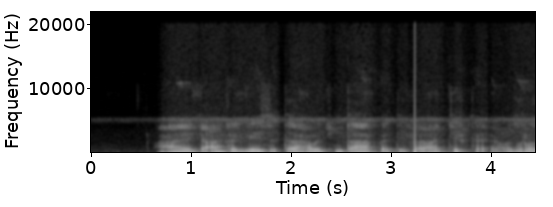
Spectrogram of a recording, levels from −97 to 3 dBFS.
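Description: This is a speech clip with one loud bang at 3.24 s. It comes from invalid numbers at full scale. A calculation went to infinite or invalid values, which were clamped to the largest sample value. The output was pinned at one extreme value, far beyond the speech peaks, for about 2.7 ms. That fits a 128-sample block. A block this short is heard as a single sharp bang.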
